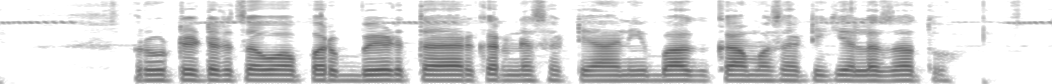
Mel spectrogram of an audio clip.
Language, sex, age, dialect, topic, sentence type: Marathi, male, 18-24, Standard Marathi, agriculture, statement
